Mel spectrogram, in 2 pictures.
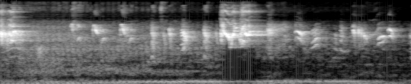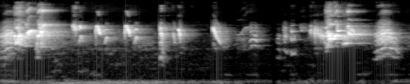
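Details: Long-tailed shrike singing energetically with a full repertoire: a busy stream of harsh chattering and scratchy varied notes over a steady low hum.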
